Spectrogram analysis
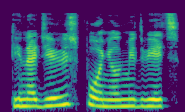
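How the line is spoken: Loud, for everyone to hear. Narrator (Russian): проговорил он громким голосом, чтобы слышали все вокруг

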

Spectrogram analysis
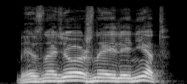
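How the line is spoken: Booming voice. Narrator (Russian): прогремел Зарк

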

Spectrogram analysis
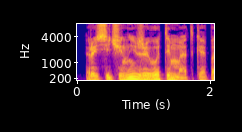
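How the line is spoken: Forced calm, cold. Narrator (Russian): поставил он диагноз, стараясь говорить спокойно и холодно

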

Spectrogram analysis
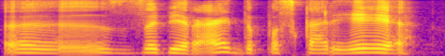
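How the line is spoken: Grumbling old woman. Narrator (Russian): проворчала бабка-подбериха

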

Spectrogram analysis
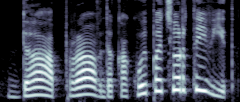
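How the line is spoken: Council exclaiming together. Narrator (Russian): воскликнули члены городского совета

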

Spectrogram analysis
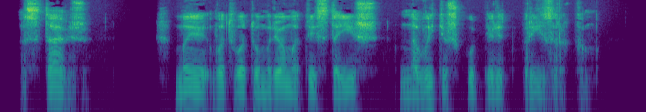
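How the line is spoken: Muffled whisper. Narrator (Russian): глухим шепотом добавила

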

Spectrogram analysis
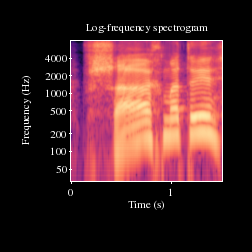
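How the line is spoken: Drawling. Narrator (Russian): с тем же выражением протянул спортсмен

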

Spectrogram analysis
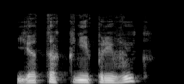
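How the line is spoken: Quiet. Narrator (Russian): сказал он тихо

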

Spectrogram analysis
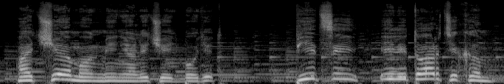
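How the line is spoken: Whiny capricious voice. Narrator (Russian): капризным голосом заныл Кощей

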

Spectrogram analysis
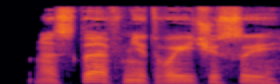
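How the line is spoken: Angry. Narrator (Russian): сердито сказал он

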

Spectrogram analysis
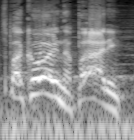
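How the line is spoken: Shout. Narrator (Russian): крикнул Тим

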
